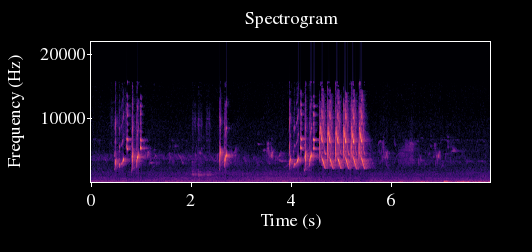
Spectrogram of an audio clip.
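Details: Short high twittering phrases from a European goldfinch on a balcony, broken by gaps, with one dense rapid trill midway; faint low background rumble and a soft lower note near the second phrase.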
